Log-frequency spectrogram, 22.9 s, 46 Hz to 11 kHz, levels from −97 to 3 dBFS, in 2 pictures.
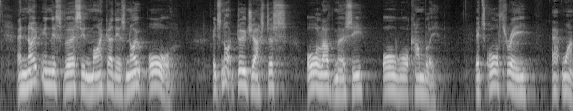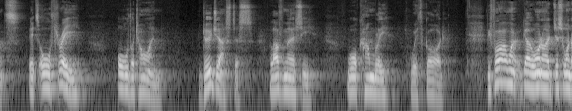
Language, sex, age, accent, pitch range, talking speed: English, male, 50-69, Australian, 120-145 Hz, 125 wpm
